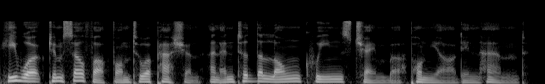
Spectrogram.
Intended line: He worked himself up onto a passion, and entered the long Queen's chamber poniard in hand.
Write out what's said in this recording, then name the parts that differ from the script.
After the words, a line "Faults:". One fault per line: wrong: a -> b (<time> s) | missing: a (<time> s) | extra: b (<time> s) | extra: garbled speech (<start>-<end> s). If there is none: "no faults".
He worked himself up onto a passion, and entered the long Queen's chamber poniard in hand.
Faults:
no faults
